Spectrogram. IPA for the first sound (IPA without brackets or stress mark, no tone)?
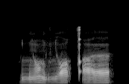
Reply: ʎ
